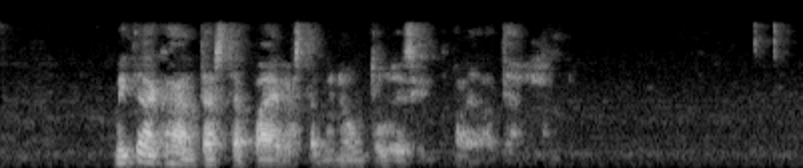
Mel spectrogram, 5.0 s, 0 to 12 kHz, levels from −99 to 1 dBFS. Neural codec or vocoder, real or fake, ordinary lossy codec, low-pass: none; real; Opus, 64 kbps; 7.2 kHz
